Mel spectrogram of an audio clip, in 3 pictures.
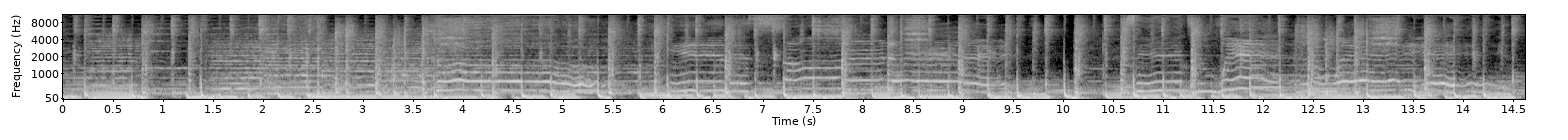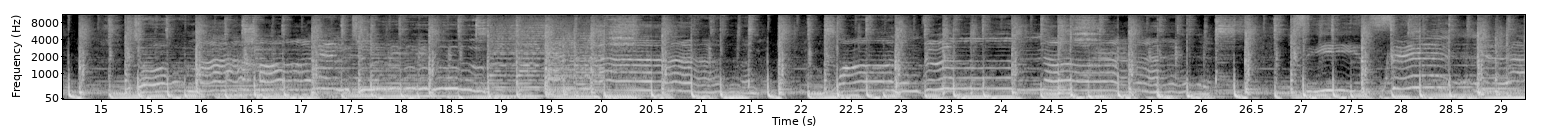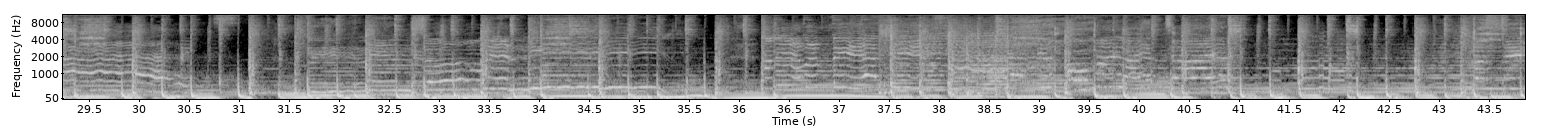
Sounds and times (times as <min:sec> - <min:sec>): Pop music: 0:00.0 - 0:43.8.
